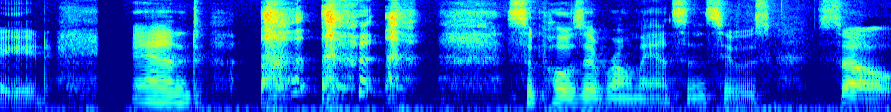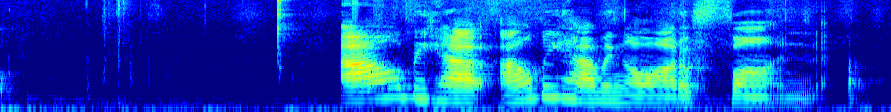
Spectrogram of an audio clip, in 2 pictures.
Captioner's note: cute cough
